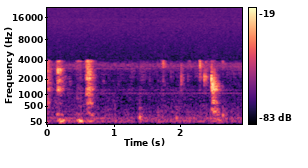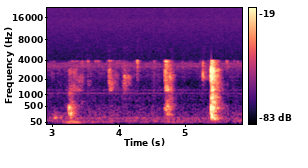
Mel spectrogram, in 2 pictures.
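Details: Rescued Siamese mix kitten, formerly a stray, at a Kagoshima kitten nursery during its shampoo and bath time indoors; short, sharp cries burst out at irregular intervals, about five across the stretch, the last loudest, over a quiet room background.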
